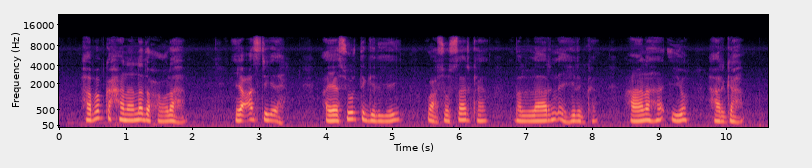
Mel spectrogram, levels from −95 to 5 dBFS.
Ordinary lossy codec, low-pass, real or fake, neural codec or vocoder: none; 10.8 kHz; real; none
